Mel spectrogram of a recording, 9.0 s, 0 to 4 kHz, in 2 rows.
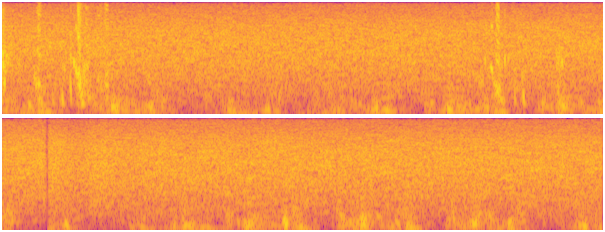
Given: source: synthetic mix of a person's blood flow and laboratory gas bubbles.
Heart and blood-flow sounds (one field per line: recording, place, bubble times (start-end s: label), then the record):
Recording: Doppler ultrasound of blood flow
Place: precordium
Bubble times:
0.00-0.84 s: bubbles
3.59-3.98 s: bubbles
4.15-4.24 s: bubbles
From the record:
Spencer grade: 2 (many but less than half of the cardiac periods contain bubble signals, singularly or in groups)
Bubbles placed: anywhere in the cardiac cycle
